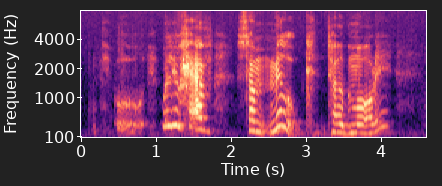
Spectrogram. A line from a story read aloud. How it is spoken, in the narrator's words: asked Lady Blemley in a rather strained voice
